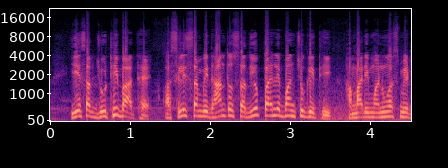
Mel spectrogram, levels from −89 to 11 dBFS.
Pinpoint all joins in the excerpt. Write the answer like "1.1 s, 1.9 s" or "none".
none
